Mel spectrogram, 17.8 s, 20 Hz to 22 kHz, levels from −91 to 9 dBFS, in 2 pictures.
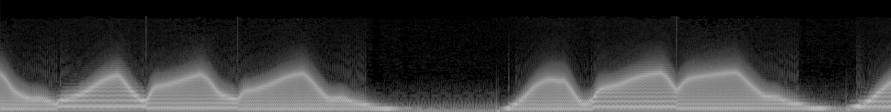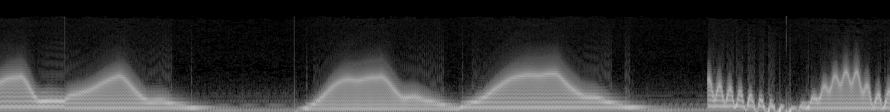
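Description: No technical faults are audible anywhere in the recording.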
